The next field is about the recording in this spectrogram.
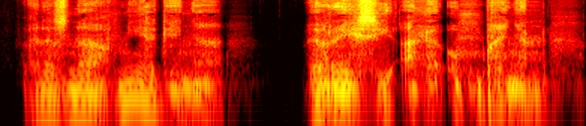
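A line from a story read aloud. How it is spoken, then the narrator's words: Lowered voice. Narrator (German): sagte Schwarz mit gesenkter Stimme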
